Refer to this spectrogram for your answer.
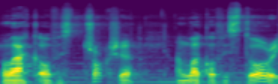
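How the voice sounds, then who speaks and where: A man with a fairly low-pitched voice talks as music plays in the background. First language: not English. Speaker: AI agency owner and YouTuber. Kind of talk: casual vlog reflection. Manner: hesitant with filler words and repetitions.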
